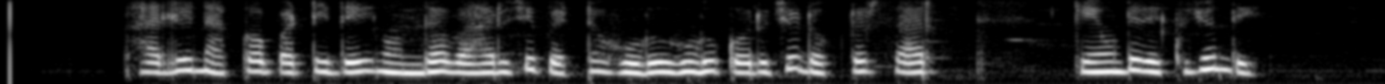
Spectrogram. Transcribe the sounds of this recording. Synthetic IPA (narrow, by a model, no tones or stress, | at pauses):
kʰalenakɔpaʈid̪ejɡɔnd̪ʱɔbaɦaɾut͡ʃʰipeʈʰɔɦuɽuɦuɽukɔɾut͡ʃʰiɖɔk̚ʈɔɾsaɾ | keũʈ̬id̪ekʰut͡ʃʰɔnt̪i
